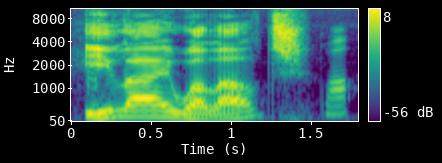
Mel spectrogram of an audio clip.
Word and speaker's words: Eli Wallach: Eli Wallach. – Wallach? – And Lee Van Cleef.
